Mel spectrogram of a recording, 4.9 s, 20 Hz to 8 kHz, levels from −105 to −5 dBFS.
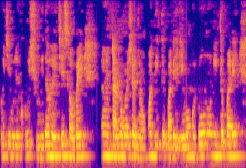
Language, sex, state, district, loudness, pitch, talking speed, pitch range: Bengali, female, West Bengal, Kolkata, -15 LUFS, 160 Hz, 195 wpm, 155-165 Hz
